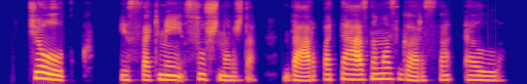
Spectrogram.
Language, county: Lithuanian, Šiauliai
